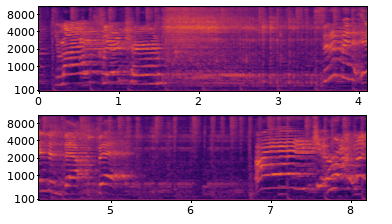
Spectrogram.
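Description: Background pop music with a sung vocal over a steady thumping beat.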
